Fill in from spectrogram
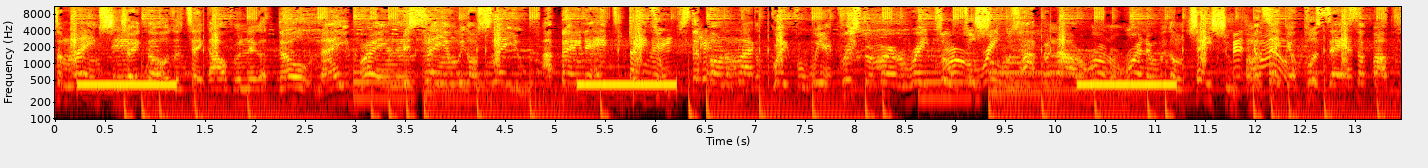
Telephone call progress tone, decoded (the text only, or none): ringback tone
